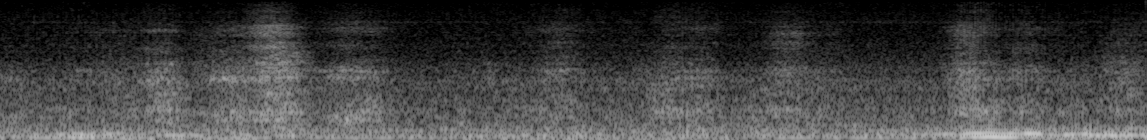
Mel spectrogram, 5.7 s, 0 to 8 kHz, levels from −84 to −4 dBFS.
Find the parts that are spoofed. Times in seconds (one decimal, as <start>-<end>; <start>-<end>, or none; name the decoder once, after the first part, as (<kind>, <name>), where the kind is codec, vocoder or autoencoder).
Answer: 0.0-1.4 (vocoder, WaveNeXt); 2.2-3.7; 4.8-5.7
